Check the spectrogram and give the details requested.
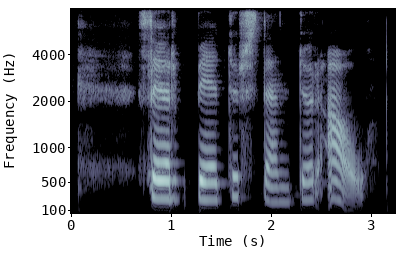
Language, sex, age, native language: Icelandic, female, 10, Icelandic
